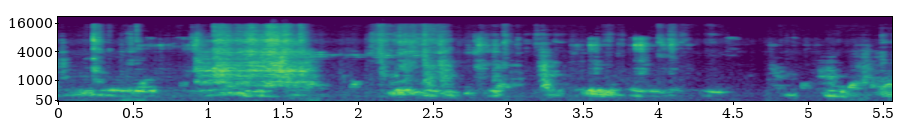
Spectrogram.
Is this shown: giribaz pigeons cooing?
yes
